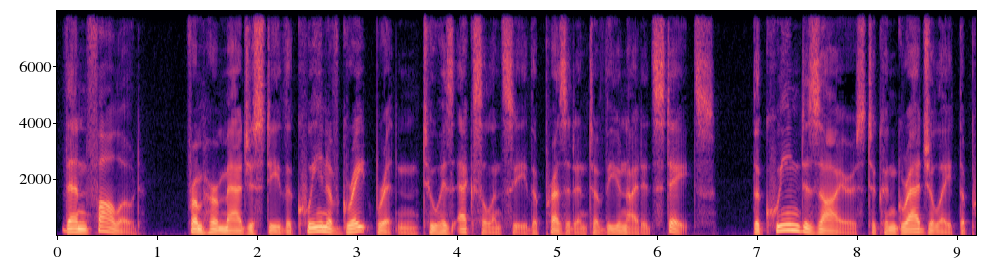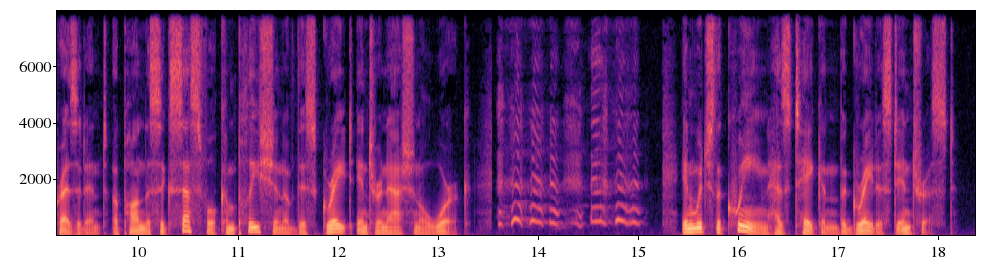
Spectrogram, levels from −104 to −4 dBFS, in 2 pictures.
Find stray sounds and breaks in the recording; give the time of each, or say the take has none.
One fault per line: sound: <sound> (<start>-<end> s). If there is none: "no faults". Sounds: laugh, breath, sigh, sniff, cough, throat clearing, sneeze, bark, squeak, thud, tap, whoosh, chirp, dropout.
sound: laugh (13.6-15.1 s)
